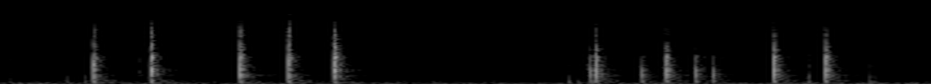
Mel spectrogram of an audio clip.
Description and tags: Knocking on Plaster Wall
knocking, knuckles, plaster, wall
